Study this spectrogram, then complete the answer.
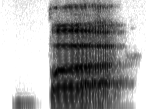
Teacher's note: Pa is bilabial, plosive, voiceless.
